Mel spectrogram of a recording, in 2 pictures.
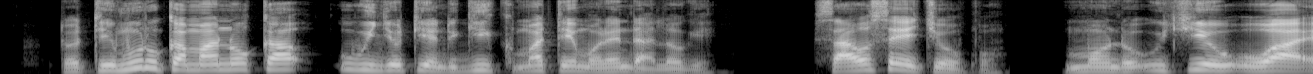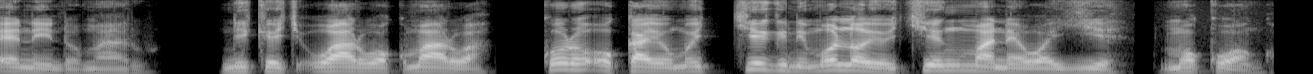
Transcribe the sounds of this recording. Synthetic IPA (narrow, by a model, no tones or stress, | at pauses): tɔtimuɾukamanɔka | uwiɲd͡ʒotjendɡikmatɪmɔɾɛndalɔɡɪ̰ | saʊsɛt͡ʃopo̰ | mɔndɔut͡ʃjeuʊwaɛnɪndɔmaɾu | niket͡ʃwaɾwɔkmaɾwa | koɾoʔɔkajɔmat͡ʃjeɡnimɔlɔjɔt͡ʃjeŋmanɛwaje | mɔkwɔ̰ŋɡɔ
